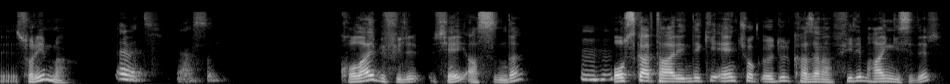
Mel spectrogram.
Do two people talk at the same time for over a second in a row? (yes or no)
no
